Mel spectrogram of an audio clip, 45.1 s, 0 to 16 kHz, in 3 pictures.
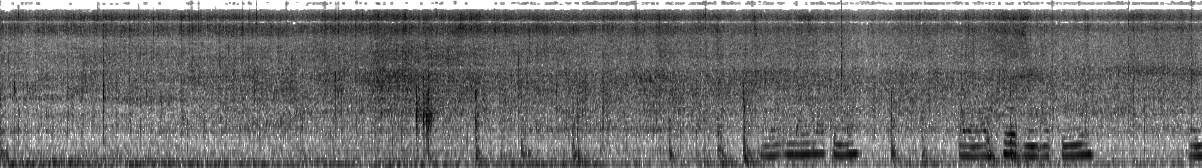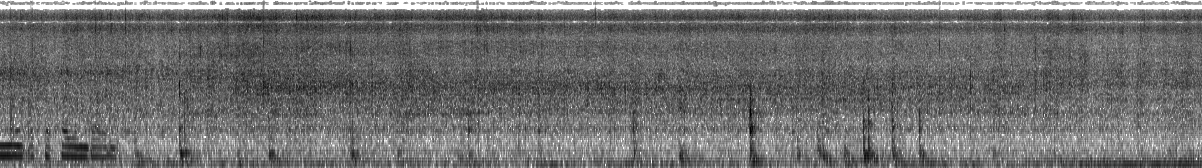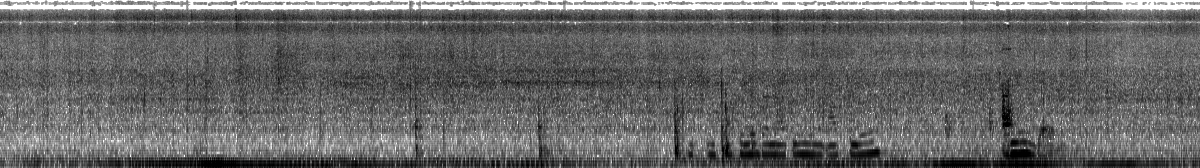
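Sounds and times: chicken sizzling in hot oil: 0:00.0 - 0:45.0.

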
